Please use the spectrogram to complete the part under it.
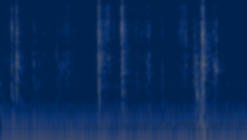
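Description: Tarot cards are shuffled and riffled close by in short irregular bursts over a steady low electrical hum; no talking.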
